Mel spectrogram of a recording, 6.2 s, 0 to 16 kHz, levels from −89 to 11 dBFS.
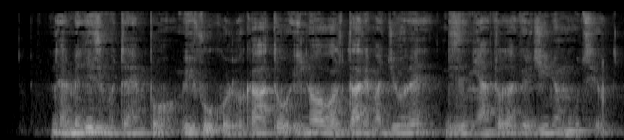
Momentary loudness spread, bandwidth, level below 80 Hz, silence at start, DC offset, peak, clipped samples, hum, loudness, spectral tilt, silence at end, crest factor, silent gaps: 7 LU; 11.5 kHz; -80 dBFS; 0.5 s; under 0.1%; -14 dBFS; under 0.1%; none; -34 LUFS; -3.5 dB/octave; 0 s; 22 dB; none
